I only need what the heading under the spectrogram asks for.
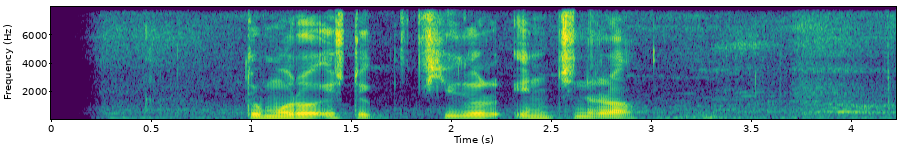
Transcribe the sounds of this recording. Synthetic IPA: t̪umɔɾoʔɪsd̪əfjut͡ʃəɹĩnd͡ʒɛnəɾal

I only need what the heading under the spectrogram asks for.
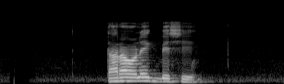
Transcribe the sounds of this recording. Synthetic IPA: t̪aɾaɔnek̚beʃi

